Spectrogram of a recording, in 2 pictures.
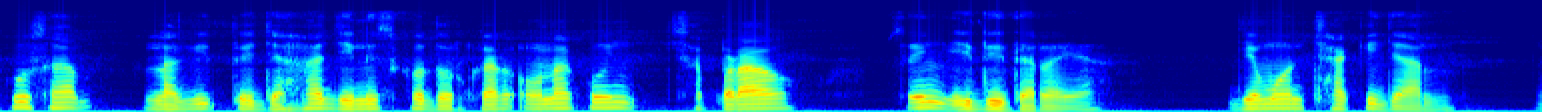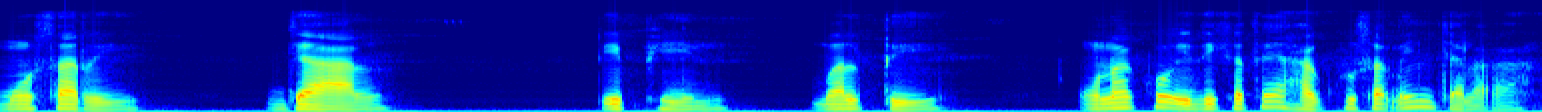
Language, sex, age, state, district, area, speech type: Santali, male, 18-30, West Bengal, Bankura, rural, spontaneous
